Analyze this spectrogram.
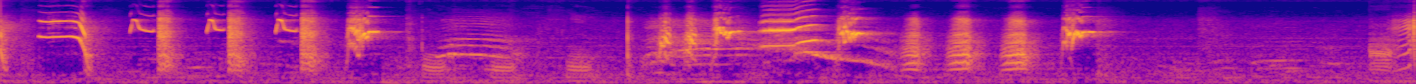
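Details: Champion-style starling song, offered as a lure to set other birds singing: quick repeated clicks and whistles, about three per second, then looping bent whistles and raspy chatter, ending with a louder slurred whistle before fading.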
